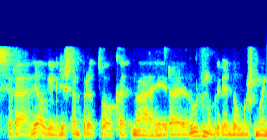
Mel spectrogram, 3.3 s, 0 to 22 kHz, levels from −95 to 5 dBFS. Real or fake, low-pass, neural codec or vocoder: fake; 5.4 kHz; vocoder, 24 kHz, 100 mel bands, Vocos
